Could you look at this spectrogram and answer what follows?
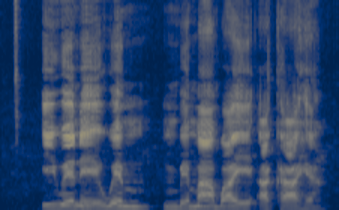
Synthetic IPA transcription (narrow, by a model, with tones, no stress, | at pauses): i˦we˦ne˨we˦m̩˦ŋ͡m̩˨ɡ͡be˨m̩a˦˨ɡ͡ba˦ɣɪ˦ʔa˦ka˦a˦ɦja˦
